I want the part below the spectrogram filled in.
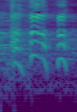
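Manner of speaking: a sudden high burst of laughter; real laughter at her own story. Real, not acted. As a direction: laugh out in disbelief. Laughing at the weight.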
